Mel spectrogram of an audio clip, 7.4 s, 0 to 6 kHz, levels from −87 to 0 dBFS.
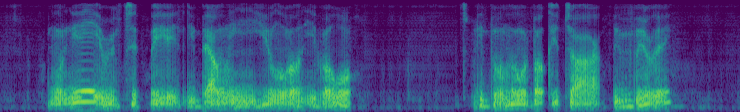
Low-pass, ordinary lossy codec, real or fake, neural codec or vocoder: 5.4 kHz; none; fake; autoencoder, 44.1 kHz, a latent of 192 numbers a frame, MeloTTS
